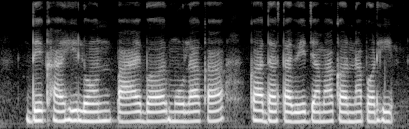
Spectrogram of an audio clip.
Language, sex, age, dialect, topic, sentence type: Chhattisgarhi, female, 25-30, Eastern, banking, question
